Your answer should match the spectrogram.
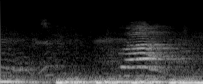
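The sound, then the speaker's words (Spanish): Faint voices of children playing outside, with one brief high-pitched call rising midway, all over a steady, heavy low rumble. “hay unos niños jugando afuera.”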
